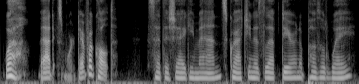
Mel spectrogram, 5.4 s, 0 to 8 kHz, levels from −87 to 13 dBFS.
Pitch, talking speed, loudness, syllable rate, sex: 155 Hz, 190 wpm, -24 LUFS, 4.8 syllables/s, female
